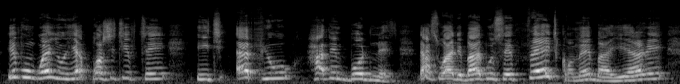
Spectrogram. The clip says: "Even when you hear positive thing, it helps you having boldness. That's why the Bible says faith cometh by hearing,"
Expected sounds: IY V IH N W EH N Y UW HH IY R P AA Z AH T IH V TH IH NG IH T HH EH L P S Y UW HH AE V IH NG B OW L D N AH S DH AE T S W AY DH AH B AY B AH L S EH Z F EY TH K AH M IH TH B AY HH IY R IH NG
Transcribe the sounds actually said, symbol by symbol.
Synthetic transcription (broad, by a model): IY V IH N W EH N Y UW HH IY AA P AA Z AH T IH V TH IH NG IH T HH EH L P Y UW HH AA V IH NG B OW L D N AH S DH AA T S W AY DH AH B AY B AH L S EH F EY T K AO M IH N B AY HH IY R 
